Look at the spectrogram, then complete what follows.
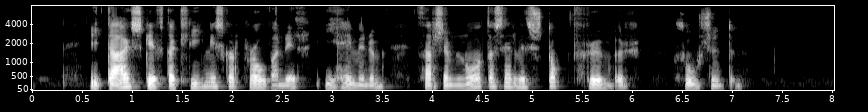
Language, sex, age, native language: Icelandic, male, 20-29, Icelandic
